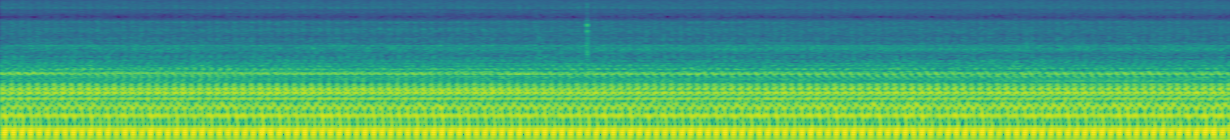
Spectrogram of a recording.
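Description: Even, steady diesel idle with a smooth, regular beat and no growl or whine from the gearbox; sounds healthy.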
